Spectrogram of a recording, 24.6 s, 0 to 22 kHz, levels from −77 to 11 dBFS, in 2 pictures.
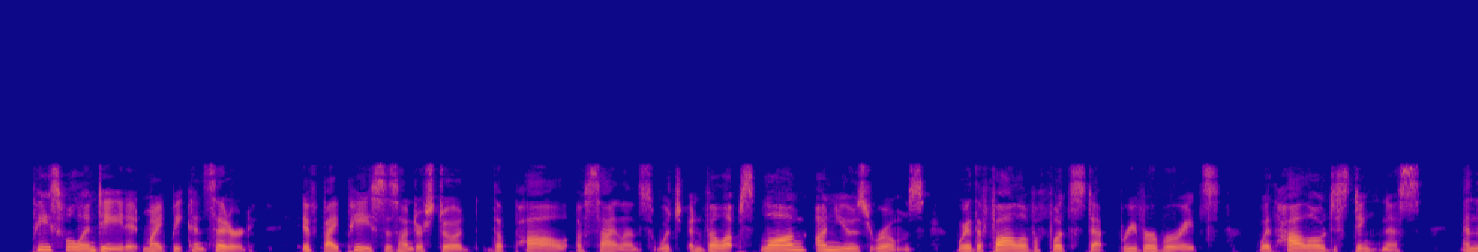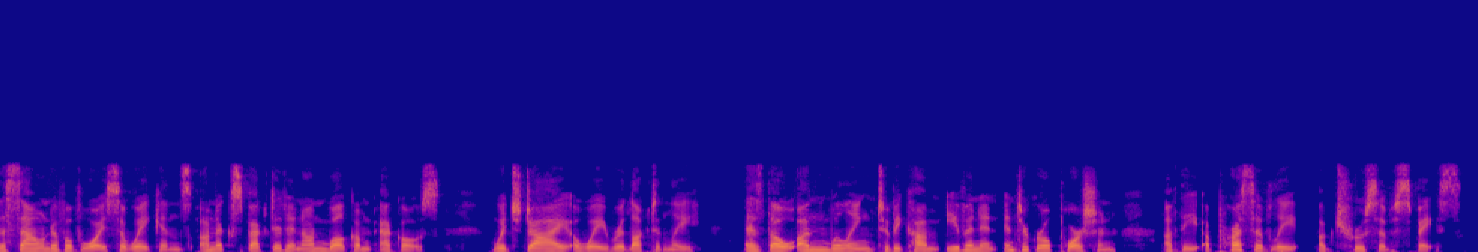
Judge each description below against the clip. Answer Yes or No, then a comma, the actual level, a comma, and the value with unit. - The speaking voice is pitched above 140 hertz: Yes, high, 190 Hz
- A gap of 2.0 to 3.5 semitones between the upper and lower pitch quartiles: Yes, average, 3.0 semitones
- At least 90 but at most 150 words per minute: Yes, average, 145 wpm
